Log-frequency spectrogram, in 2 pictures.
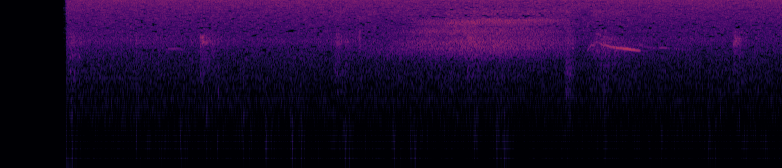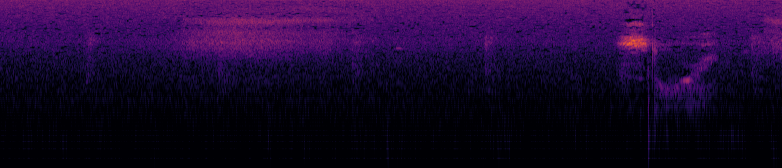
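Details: Rosie, a cat, snoring while asleep: soft, breathy hissing inhalations rising and fading about every four seconds, with a brief sharp squeak near the end over a quiet background.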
